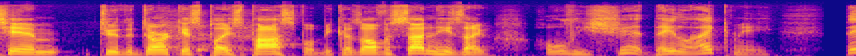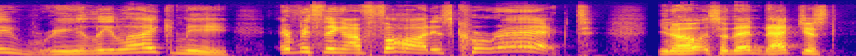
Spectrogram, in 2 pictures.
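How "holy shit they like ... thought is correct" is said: mock amazement building to high-pitched delight; awed self-delight. He imagines the YouTuber discovering fans like him, awed delight. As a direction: start hushed, climb high into giddy wonder.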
